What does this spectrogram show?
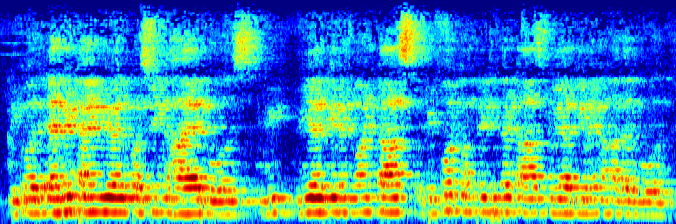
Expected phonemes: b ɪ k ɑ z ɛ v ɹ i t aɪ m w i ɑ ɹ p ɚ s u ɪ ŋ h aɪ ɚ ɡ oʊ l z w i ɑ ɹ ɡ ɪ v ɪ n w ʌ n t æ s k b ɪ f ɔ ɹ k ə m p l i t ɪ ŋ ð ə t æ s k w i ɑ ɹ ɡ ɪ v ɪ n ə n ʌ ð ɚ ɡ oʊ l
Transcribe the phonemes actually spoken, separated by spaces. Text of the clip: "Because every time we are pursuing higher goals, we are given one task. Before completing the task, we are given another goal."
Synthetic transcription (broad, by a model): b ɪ k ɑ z ɛ v ɹ i t aɪ m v i ɑ ɹ p ɚ s u ɪ ŋ h aɪ ɚ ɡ oʊ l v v i ɑ ɹ ɡ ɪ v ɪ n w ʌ n t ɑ s k b ɪ f ɔ ɹ k ə m p l i t ɪ ŋ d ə t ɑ s k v i ɑ ɹ ɡ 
